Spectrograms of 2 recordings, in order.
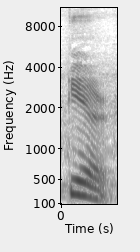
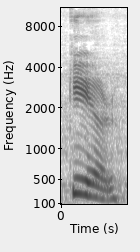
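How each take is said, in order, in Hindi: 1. आख़िरी e silent है। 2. आख़िरी e साइलेंट है।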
